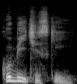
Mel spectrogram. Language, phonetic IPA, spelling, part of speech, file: Russian, [kʊˈbʲit͡ɕɪskʲɪj], кубический, adjective, Ru-кубический.ogg
- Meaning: 1. cubic 2. cube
